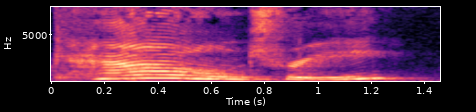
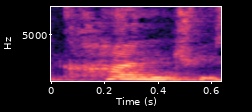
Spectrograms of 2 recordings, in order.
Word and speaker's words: country: bound count ground and the last one it's not country because up here we have count so this is not country it's actually country so it makes an un sound so it switches up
